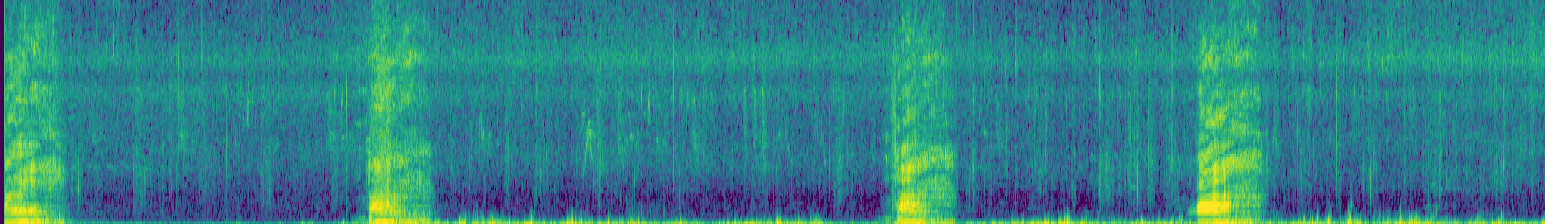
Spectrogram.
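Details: Cow. A cow utters brief, resonant calls with a metallic, gong-like ring, each lasting about half a second and spaced several seconds apart. A low rumble of wind or handling noise runs underneath.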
